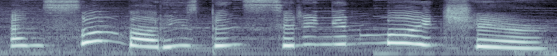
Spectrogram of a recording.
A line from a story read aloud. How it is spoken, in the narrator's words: squeaked the baby bear in his shrill little voice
